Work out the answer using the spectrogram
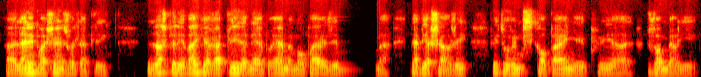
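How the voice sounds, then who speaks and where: An older man speaking with a Canadian French accent, his voice mellow and slightly husky. He pauses often and fills gaps with hesitations as he talks through his answers. The recording sounds a little muffled. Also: medium pitch. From Quebec, Canada. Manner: hesitant, many fillers and restarts. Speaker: interview guest. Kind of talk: prayer reading and interview answers.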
